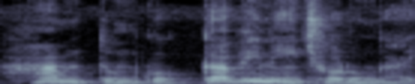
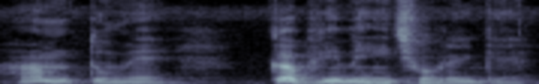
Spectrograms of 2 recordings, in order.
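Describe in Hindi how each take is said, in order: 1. इसे गुस्से और कठोरता से बोला गया है। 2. इसे गर्मजोशी और प्यार से बोला गया है। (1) "यही बात क्रोध से बोलिए" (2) "प्यार से बोलिए"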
